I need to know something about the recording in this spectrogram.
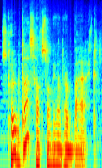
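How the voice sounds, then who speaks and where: A woman's voice: a bass voice, very animated, normal speed, darkish tone, soft background music. A woman streamer giving casual reaction commentary on a game story, musing and thinking aloud.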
